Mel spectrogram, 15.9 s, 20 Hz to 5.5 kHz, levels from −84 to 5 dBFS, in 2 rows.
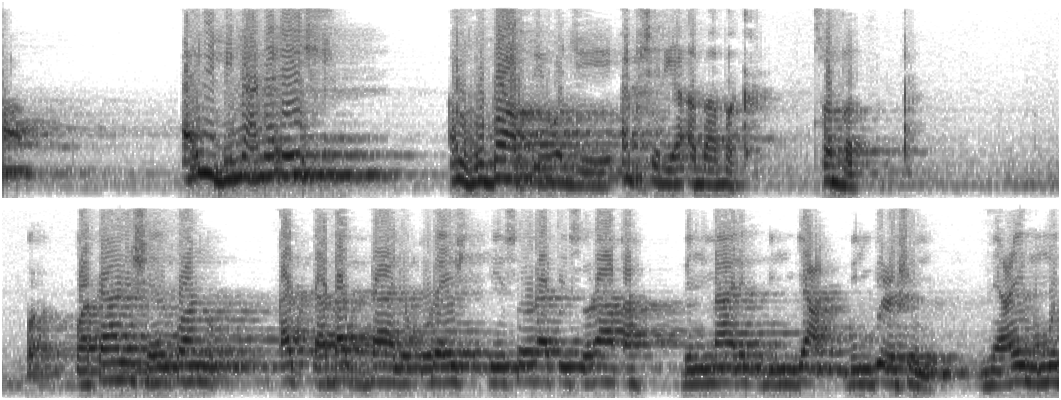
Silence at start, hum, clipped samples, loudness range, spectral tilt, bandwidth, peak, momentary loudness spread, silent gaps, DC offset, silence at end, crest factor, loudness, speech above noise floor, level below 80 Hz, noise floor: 0 s; none; under 0.1%; 5 LU; -10 dB/octave; 5.2 kHz; 0 dBFS; 10 LU; none; under 0.1%; 0 s; 12 dB; -11 LUFS; 31 dB; -52 dBFS; -41 dBFS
